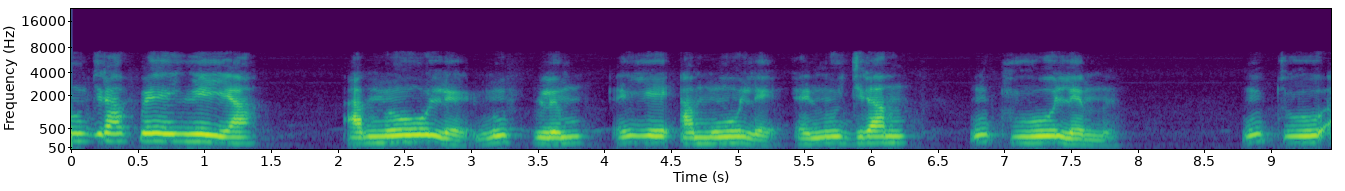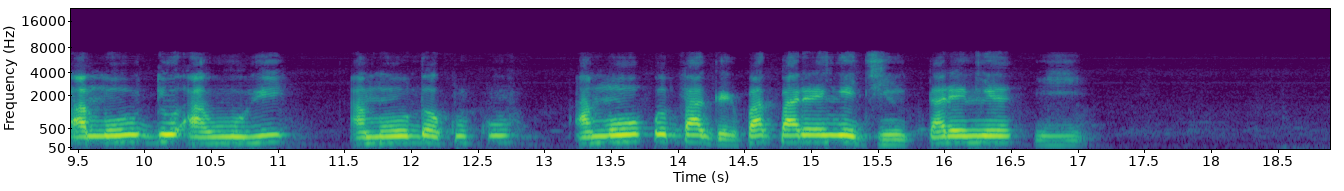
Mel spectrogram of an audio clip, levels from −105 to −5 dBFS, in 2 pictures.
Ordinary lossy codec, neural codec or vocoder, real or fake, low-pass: Opus, 64 kbps; codec, 24 kHz, 6 kbps, HILCodec; fake; 7.2 kHz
